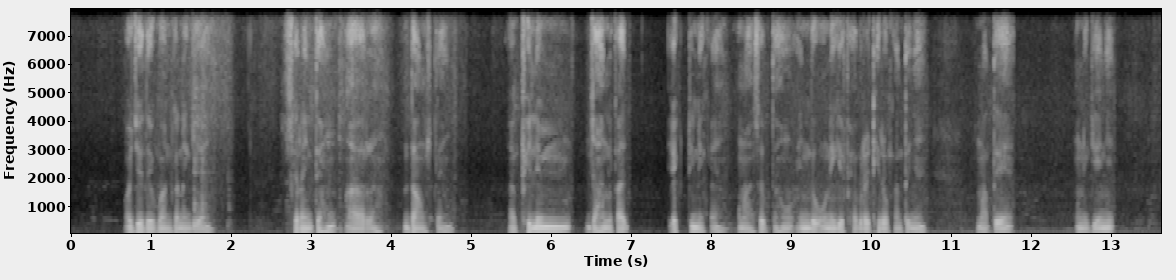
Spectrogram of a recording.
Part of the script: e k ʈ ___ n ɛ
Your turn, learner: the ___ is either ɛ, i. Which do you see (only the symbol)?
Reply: i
